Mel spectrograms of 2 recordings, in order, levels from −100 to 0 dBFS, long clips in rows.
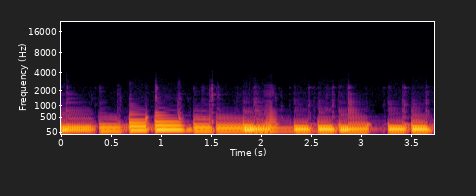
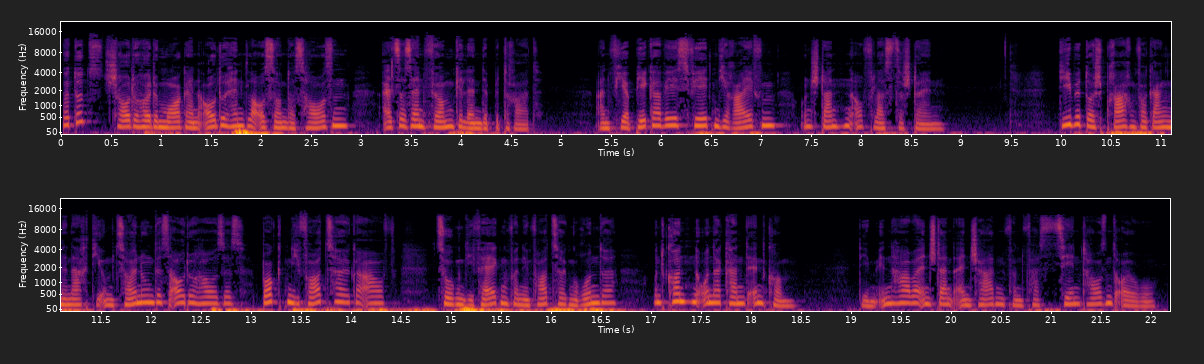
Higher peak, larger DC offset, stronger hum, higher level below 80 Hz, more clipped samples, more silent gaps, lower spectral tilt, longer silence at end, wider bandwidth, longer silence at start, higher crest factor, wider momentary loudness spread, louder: first, -6 dBFS vs -12 dBFS; neither; neither; first, -34 dBFS vs -42 dBFS; neither; neither; first, -17 dB/octave vs -6 dB/octave; second, 0 s vs 0.15 s; second, 1.3 kHz vs 13 kHz; about the same, 0 s vs 0 s; second, 14 dB vs 24 dB; second, 6 LU vs 9 LU; first, -21 LUFS vs -40 LUFS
